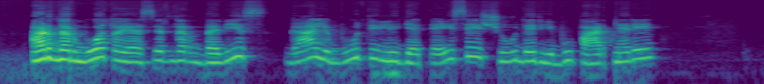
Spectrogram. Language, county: Lithuanian, Tauragė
